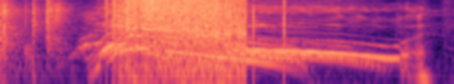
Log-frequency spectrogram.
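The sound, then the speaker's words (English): Two quick claps, then a group of voices letting out a long, loud wrestling-style 'woo' that slides steadily downward in pitch before cutting off, followed by a brief breathy sound at the end. “Can I get two claps and a Ric Flair, please?”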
